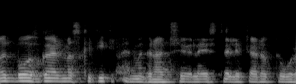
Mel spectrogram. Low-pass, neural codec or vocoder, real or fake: 7.2 kHz; codec, 16 kHz, 2 kbps, X-Codec, WavLM features, trained on Multilingual LibriSpeech; fake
